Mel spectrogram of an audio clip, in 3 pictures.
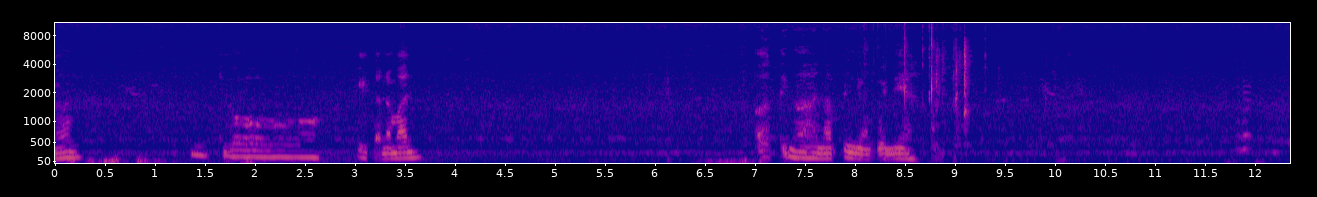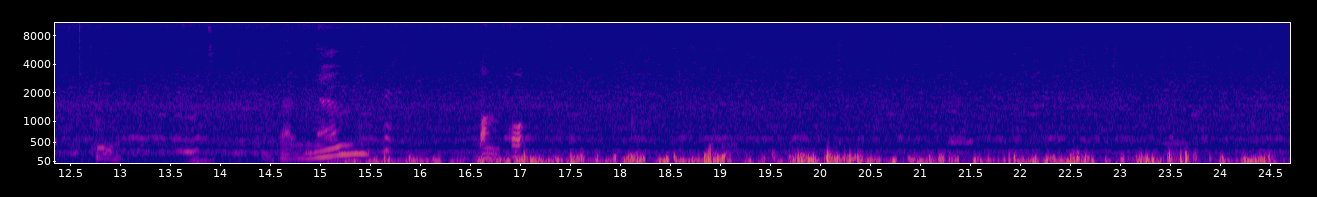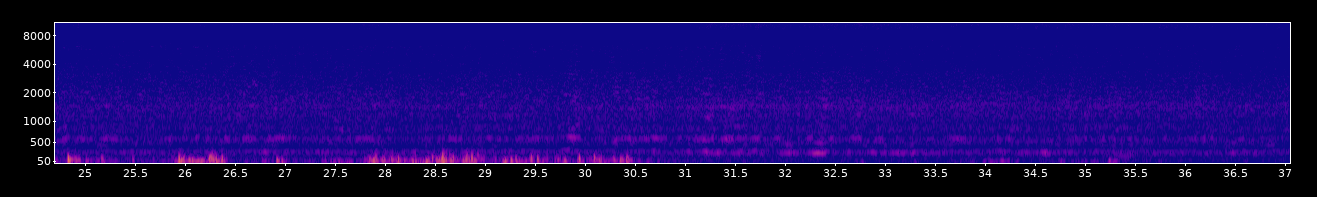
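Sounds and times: bees humming past: 0:00.0 - 0:37.0
swarm of bees buzzing: 0:00.0 - 0:37.0.

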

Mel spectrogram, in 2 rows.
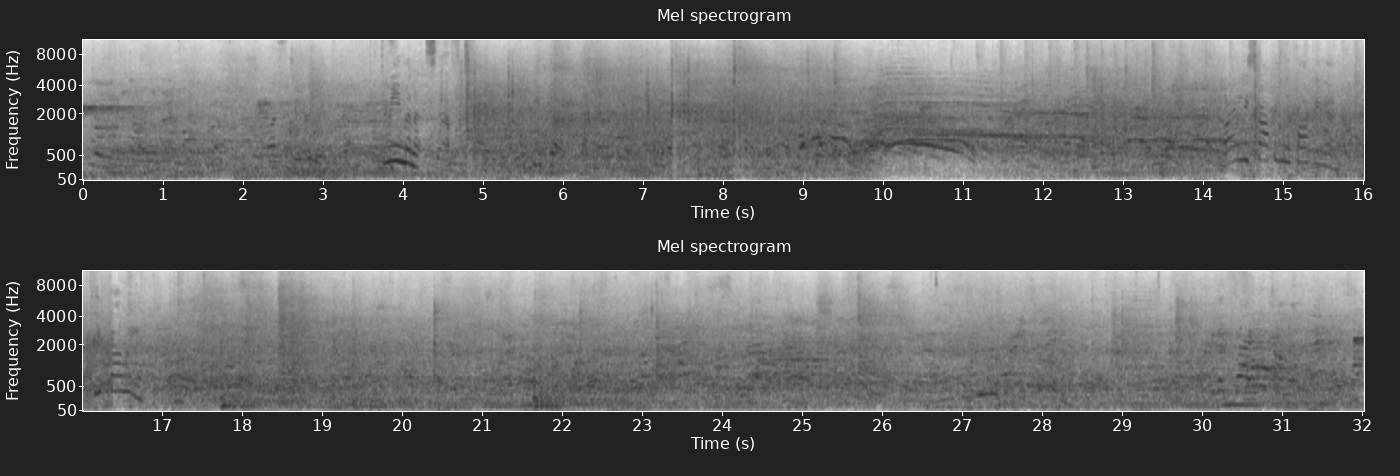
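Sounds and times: spectators talking and calling out: 0:00.0 - 0:32.0
sticks and puck knocking boards: 0:04.8 - 0:09.5.

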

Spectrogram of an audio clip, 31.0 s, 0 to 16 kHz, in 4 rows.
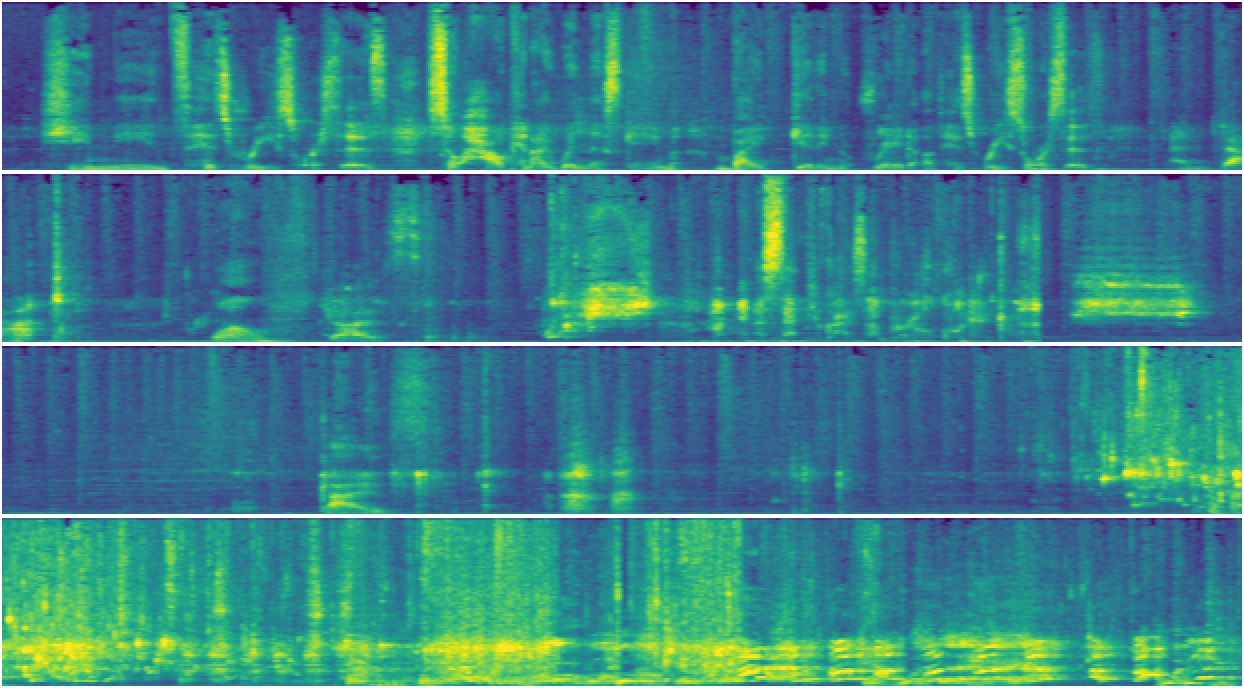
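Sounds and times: bath water sloshing: 0:08.0 - 0:12.3, 0:21.7 - 0:30.4
liquid splattering onto head: 0:22.2 - 0:24.6, 0:25.4 - 0:28.1.

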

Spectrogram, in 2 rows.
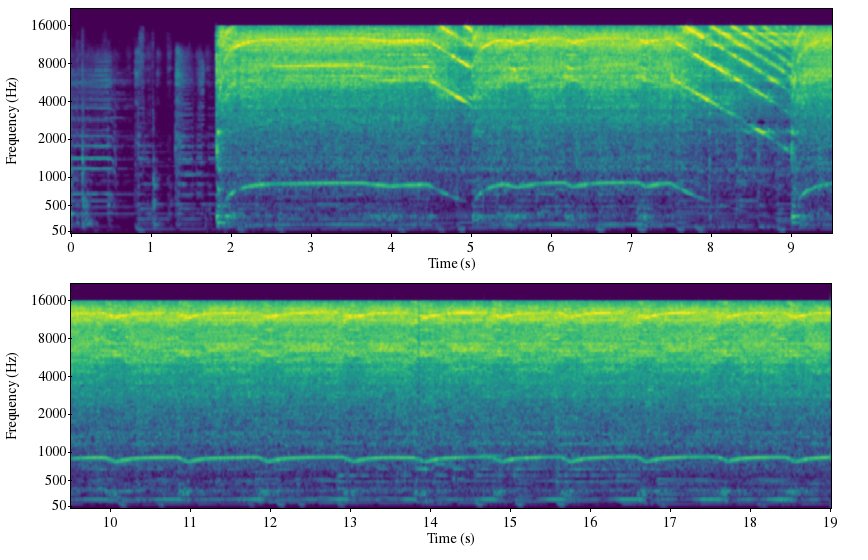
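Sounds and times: mitre saw motor whining: 0:01.8 - 0:19.0.

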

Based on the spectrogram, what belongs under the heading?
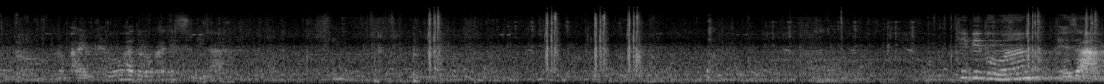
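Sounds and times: quiet hall ambience: 0:00.0 - 0:11.0
sharp clicks: 0:05.4 - 0:06.5.

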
